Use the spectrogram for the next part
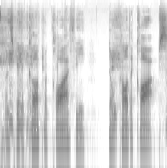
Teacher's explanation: they have the traditional Boston accent which means they are changing a lot of vowel sounds making them more open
